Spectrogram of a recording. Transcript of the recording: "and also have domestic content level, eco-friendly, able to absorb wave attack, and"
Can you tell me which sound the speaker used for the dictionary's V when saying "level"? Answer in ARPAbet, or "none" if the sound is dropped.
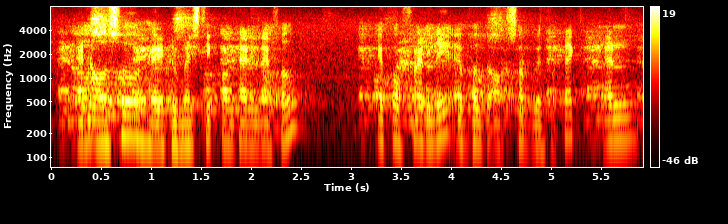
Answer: F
